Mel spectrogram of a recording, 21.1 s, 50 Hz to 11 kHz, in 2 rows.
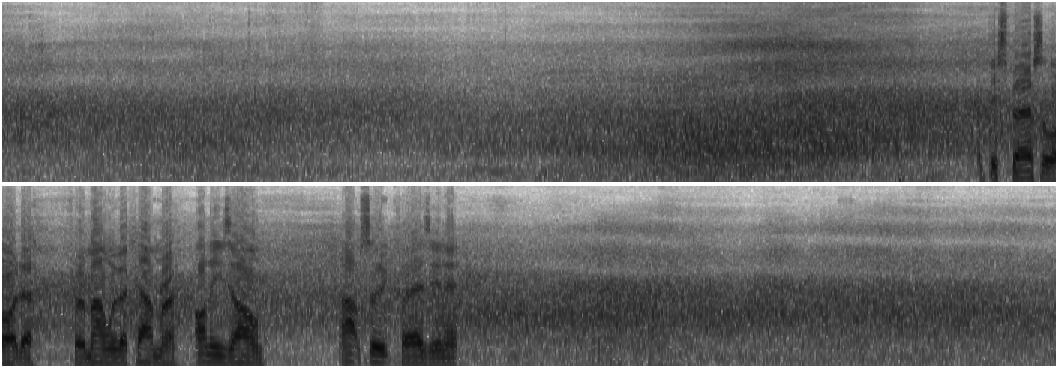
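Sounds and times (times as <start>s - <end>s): road traffic rushing: 0.0s - 21.0s
vehicle passing close by: 0.0s - 21.0s.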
